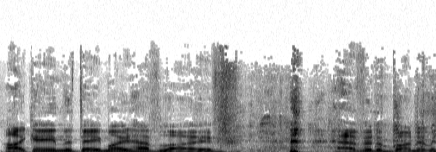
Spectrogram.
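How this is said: It is said gloomily, like Eeyore.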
